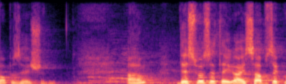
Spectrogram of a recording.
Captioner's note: audience laughing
